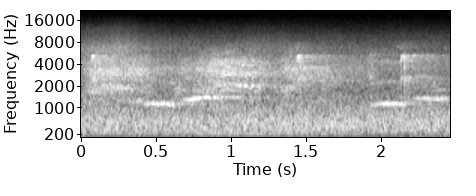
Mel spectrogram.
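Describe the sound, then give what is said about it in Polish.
Harsh, raspy rattling calls of a Eurasian jay come in several rough bursts, fairly faint, with thin bird notes faintly behind them in an outdoor setting. “Tam też rzegotanie sójki, jej typowy dźwięk.”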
